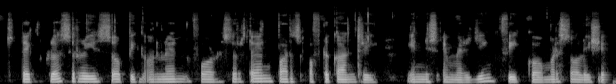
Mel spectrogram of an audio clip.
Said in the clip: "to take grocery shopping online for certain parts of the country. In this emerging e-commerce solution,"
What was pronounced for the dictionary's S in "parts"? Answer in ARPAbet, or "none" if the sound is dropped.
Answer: S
